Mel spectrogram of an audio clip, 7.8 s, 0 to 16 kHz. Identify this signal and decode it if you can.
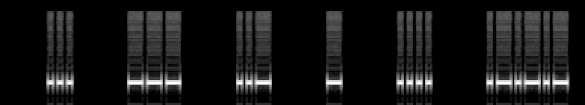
Morse code, heard as a keyed tone, about 19 wpm, spaced as for 9 wpm, 800 Hz. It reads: SOUTH.
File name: Spaced Characters / Spaced Characters-mp3s / Weather 4 21 sp @18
